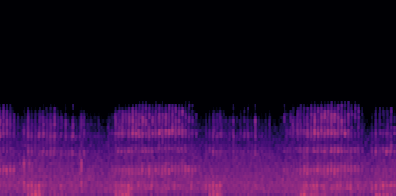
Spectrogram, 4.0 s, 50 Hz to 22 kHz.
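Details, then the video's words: Romashka, a domestic cat, purring in April 2022: a soft, breathy rumble swelling and fading in even cycles of roughly one second, each inhale and exhale audible as a gentle rasp, close and quiet indoors. "Кошка Ромашка урчит:)"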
